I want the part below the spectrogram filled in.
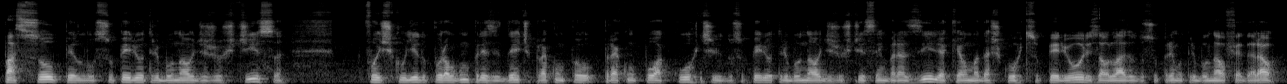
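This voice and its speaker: Hungover man for casual rambling commentary; deep, creaky voice, halting delivery. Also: level tone, darkish tone. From Brazil. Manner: halting, repeatedly checks with tag questions. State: hungover, tired. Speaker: vlogger giving commentary.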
